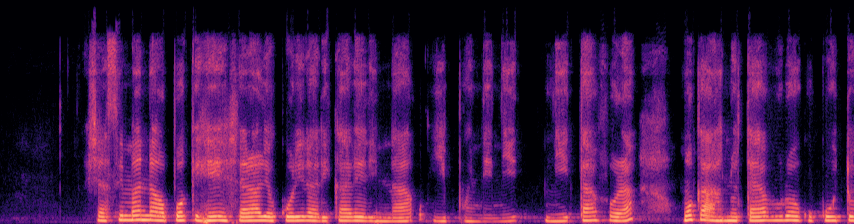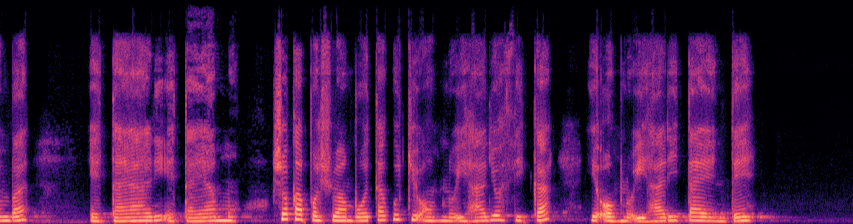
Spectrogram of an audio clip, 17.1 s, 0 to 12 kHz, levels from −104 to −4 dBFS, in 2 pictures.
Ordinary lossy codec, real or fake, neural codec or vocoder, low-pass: Opus, 24 kbps; real; none; 9.9 kHz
